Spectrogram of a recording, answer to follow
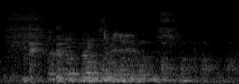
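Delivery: soft airy chuckle; quiet scoffing laugh; breathy laugh. Real, not acted. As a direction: laugh it off under your breath. Laughing at the prediction.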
